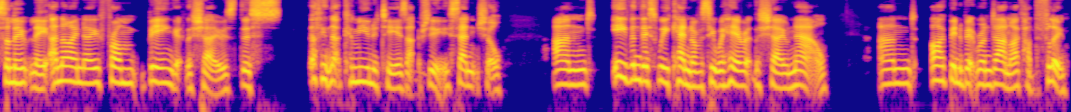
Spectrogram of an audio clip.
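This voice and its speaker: A woman at a very fast pace and medium pitch, ordinary pitch variation, a dry, close sound with no echo, and a very clean recording with a silent background. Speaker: podcast host. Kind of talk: interview conversation. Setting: live event recording.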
